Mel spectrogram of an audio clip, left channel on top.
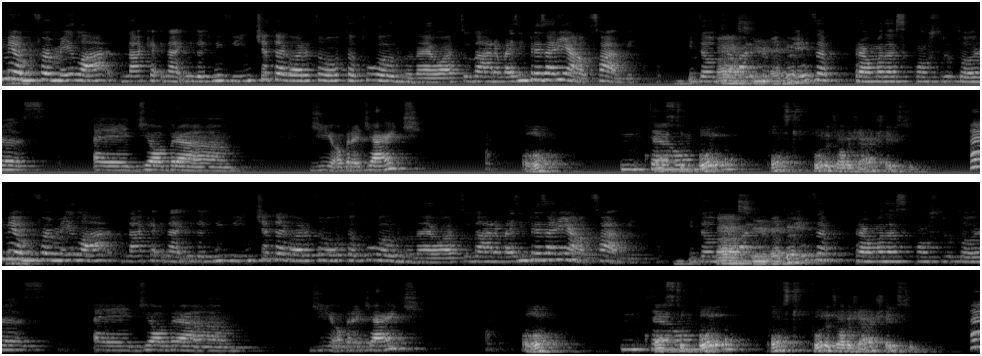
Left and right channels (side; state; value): left; noise; hum, 21 dB below the sound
